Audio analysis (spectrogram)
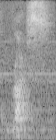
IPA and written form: raɪs (rice)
